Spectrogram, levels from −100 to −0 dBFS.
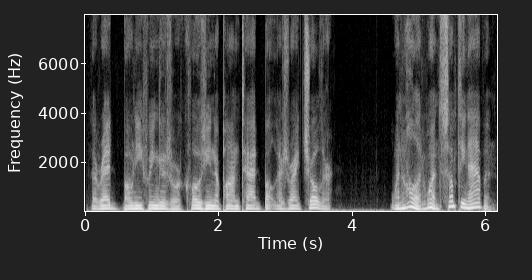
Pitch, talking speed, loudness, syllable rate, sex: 115 Hz, 165 wpm, -16 LUFS, 5.4 syllables/s, male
